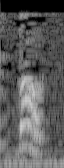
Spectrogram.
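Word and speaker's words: spouse: 这个单词叫 couple 是夫妇，还有一个单词表示夫妇的单词叫 sport，看见发音你就知道了，都抱在一起哈，sport，好，是不是叫夫妇配偶？好，sport，好，记得是发音它读成 sport，好，但是为了学它的音 sport，好，那感觉呢是不是？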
